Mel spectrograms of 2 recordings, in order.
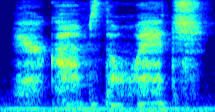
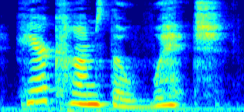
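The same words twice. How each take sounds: First: Voiceless, slow, hushed warning; frightened whisper. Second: Said in the usual way. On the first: A narrator's reading. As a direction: hiss it so the witch won't hear. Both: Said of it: "they whispered".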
